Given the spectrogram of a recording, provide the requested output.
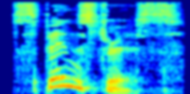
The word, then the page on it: spinstress: British English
